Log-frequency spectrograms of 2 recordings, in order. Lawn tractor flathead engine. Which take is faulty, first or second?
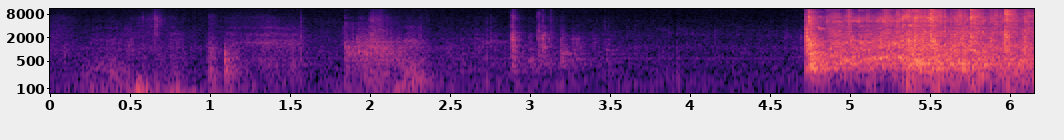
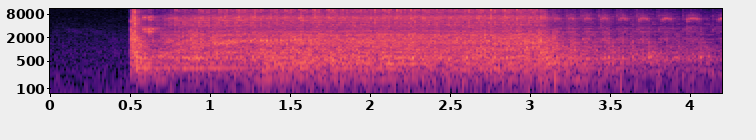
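second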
